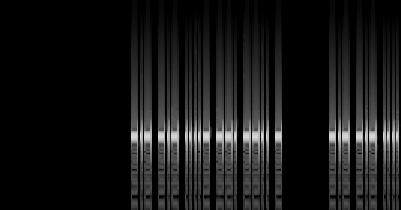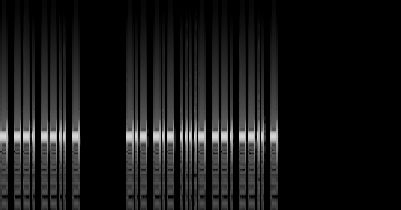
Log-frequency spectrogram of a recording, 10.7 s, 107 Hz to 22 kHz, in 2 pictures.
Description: Morse code, heard as a keyed tone, about 40 wpm, 700 Hz. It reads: KK4GZT KK4GZT KK4GZT
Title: USA Call Signs - 6 Characters - Repeated 3x - 40wpm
